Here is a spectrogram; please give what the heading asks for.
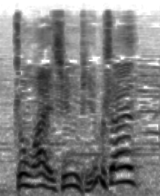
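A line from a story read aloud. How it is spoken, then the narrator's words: Loud commanding shout. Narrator (Chinese): 高高在上的朱重八，大声喊道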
